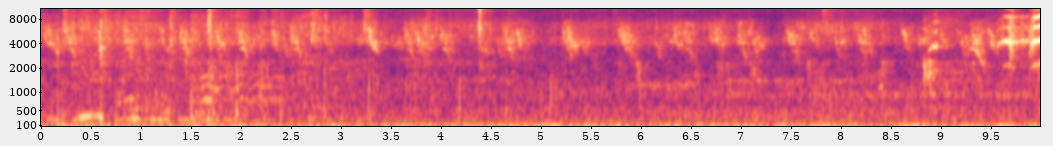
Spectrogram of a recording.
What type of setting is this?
park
